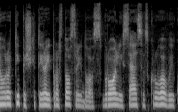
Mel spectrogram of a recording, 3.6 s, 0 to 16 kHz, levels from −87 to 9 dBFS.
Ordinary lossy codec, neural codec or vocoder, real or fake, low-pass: MP3, 64 kbps; none; real; 14.4 kHz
